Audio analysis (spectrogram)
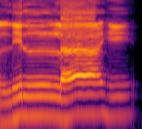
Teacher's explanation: ini lamnya tipis Yaitu lafz didahului dengan huruf kasrah maka tipis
